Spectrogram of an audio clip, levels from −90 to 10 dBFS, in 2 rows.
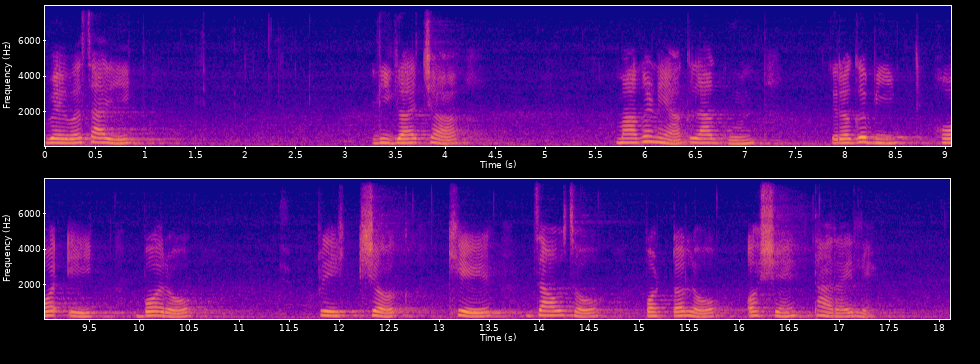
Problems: constant background noise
